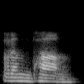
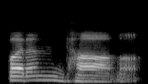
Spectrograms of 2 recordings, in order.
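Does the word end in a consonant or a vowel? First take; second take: consonant; vowel. First: The word ends abruptly on a bare m sound. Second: The word ends with a full ma vowel. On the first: The speaker calls it wrong. "People stop early only, giving it a halanta sound" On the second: The speaker calls it right. "ma is full"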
